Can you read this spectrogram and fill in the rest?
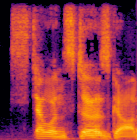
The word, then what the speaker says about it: Stellan Skarsgård: Best supporting actor, Stellan Skarsgård, or is that how you say his name? – Yeah.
